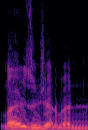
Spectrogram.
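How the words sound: It is said in a put-on airline pilot voice.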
